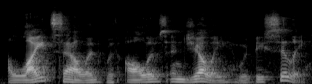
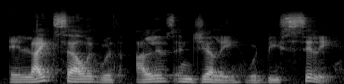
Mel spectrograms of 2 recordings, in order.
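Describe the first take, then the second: First: "light", "olives", "jelly", "silly" all with dark L's; American dark L. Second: "light", "olives", "jelly", "silly" all with light L's; light L foreign sound. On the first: Teacher giving the American version. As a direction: pull every L back toward the throat. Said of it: "That sounds more American". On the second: Teacher showing the foreign sound. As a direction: say every L forward and thin, a foreign accent. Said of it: "All those light L's give that sentence a foreign sound". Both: Shown as a demonstration.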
